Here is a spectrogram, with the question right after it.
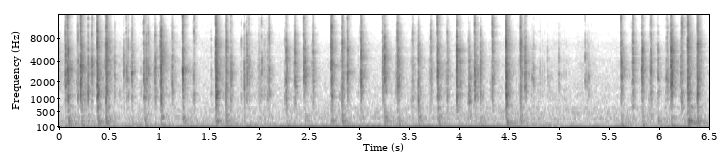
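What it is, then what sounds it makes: Plastic computer keyboard being typed on. Fingertips of both hands type quickly on a full-size black plastic computer keyboard with a hollow key housing, resting on a dark desk. A fast, dense run of bright, short key clicks and clacks rises over a steady low hum, each keystroke dying away almost instantly.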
